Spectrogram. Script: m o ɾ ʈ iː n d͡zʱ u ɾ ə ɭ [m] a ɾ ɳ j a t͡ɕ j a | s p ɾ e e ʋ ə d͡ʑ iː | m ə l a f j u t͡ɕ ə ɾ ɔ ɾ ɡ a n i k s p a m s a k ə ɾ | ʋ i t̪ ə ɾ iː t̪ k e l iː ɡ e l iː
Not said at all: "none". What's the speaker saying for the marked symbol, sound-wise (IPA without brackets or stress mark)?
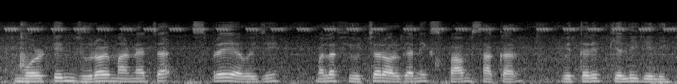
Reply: m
